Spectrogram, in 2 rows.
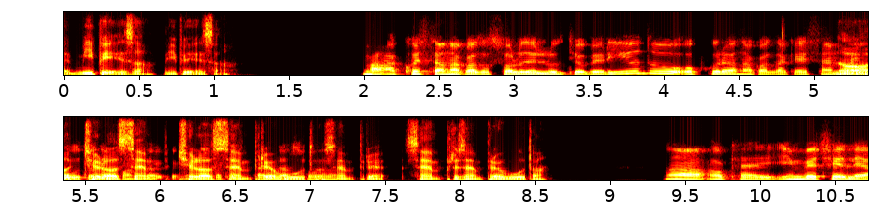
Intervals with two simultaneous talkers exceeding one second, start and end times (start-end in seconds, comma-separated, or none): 5.2-7.2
